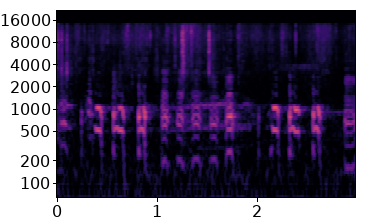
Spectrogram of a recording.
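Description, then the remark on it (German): Hens cluck in a steady run of short, throaty notes, several birds overlapping in quick bursts with brief pauses between them, as they peck dried mealworms from a patient's hand; no voices are heard. “Da picken die Hühner der Patientin die getrockneten Mehlwürmer aus der Hand.”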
